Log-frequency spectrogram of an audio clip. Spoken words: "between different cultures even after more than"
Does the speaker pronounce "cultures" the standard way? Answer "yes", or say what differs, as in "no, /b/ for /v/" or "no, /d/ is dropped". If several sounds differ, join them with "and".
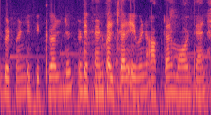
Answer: no, /z/ is dropped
